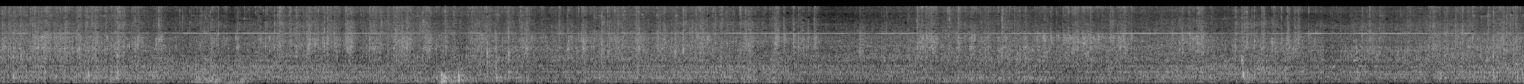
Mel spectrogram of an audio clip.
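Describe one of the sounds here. A vacuum cleaner whirs loudly and steadily with a high whine.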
